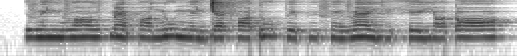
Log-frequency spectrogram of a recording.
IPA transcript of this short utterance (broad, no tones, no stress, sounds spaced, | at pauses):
v ẽ ɲ v ɑ̃ v ɓ æ̃ p ɑ̃ n u ŋ ẽ ɟ æ f ɑ ɗ u p e p y f ẽ v æ̃ j i h e j ɑ̃ ɠ ɑ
